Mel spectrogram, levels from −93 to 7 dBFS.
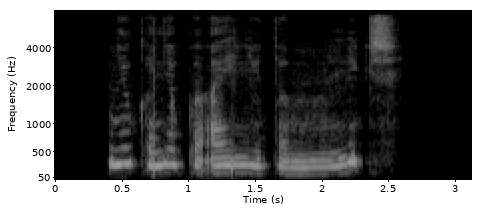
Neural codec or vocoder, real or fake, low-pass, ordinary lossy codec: codec, 16 kHz, 16 kbps, FreqCodec, smaller model; fake; 7.2 kHz; MP3, 64 kbps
